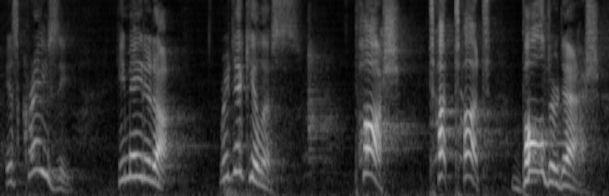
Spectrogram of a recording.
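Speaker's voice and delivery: hammed-up dismissive scoffing, high and punchy; pooh-pooh it in loud, short outbursts; cranky scholars. Preacher mimicking cranky German scholars, scornful mock outrage. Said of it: "whatever it is that cranky German scholars used to say".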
